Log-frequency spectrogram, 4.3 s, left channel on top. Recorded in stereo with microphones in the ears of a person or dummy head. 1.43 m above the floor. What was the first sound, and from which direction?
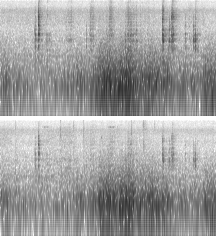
Scissors, 40° left (ahead or behind).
